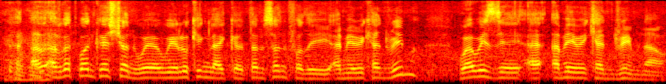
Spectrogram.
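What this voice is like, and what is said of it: French accent in English. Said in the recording (French): “France, from Paris. ... Paris. Yeah, that's, yeah. That makes sense, your accent”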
